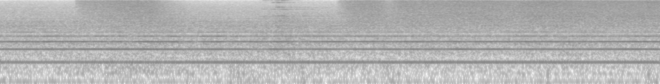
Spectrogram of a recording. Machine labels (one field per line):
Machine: fan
